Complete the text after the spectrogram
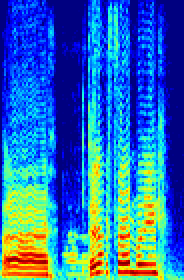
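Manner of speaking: shouted, high-pitched call. Voicing a character who yells back to others: yelling back. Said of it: "I'm gonna yell back and be like".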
